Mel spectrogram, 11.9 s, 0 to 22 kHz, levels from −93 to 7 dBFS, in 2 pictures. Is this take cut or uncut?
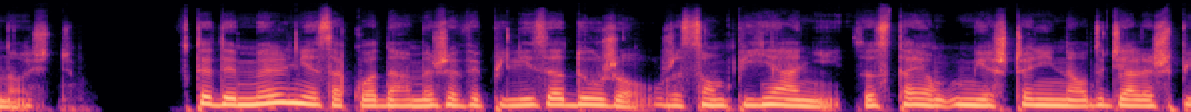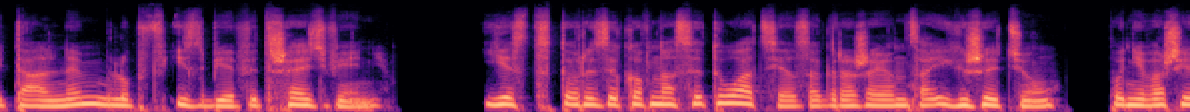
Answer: uncut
